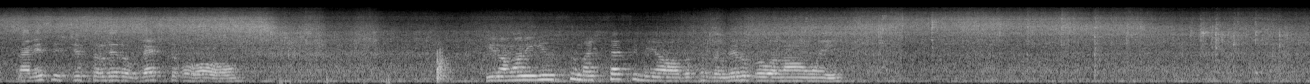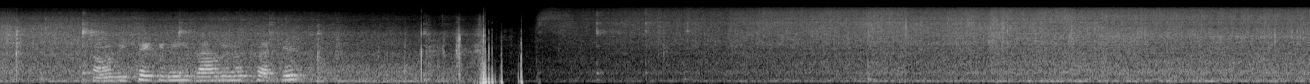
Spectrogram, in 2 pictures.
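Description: Shrimp sizzle steadily in a hot pan.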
